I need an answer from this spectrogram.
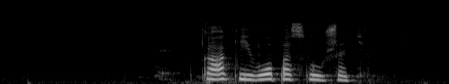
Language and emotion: Russian, neutral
